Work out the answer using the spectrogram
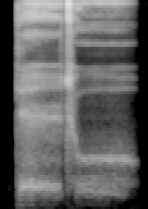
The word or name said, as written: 支出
